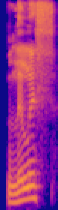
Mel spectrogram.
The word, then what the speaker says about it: Lilith: her name ever, Lisa, Lilith is how it's pronounced in English, Borcelino at the bottom.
